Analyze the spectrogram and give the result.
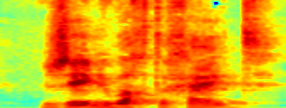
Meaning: nervousness
- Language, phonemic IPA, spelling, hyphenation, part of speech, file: Dutch, /ˈzeː.nyu̯ˌɑx.təx.ɦɛi̯t/, zenuwachtigheid, ze‧nuw‧ach‧tig‧heid, noun, Nl-zenuwachtigheid.ogg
